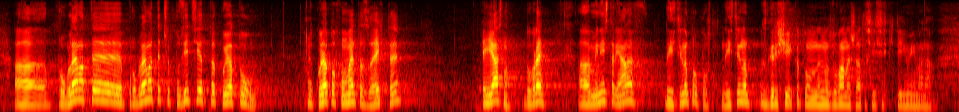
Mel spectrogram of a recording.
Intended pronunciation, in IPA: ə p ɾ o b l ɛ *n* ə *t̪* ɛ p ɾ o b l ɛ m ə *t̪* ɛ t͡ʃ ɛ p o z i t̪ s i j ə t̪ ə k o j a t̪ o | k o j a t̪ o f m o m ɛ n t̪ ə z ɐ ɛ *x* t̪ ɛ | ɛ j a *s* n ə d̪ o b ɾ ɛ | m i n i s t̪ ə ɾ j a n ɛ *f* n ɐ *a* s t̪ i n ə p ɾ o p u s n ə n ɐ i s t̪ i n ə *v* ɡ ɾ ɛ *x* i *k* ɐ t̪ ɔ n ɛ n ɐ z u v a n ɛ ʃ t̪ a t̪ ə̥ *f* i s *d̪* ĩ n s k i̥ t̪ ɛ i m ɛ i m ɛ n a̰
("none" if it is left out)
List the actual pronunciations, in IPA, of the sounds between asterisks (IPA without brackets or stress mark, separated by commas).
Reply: m, t̪, t̪, x, s, f, i, z, ʃ, k, s, t̪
